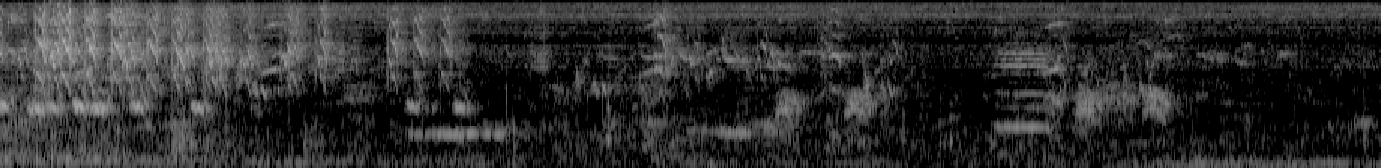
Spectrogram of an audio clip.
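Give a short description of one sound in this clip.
A bird chirps rapidly and shrilly nearby.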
